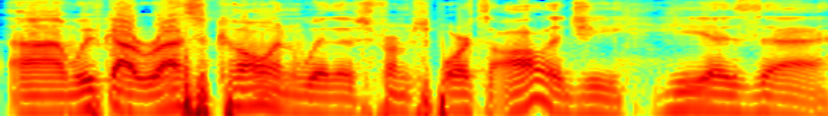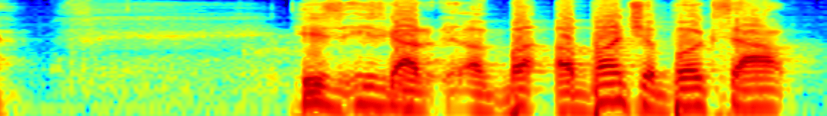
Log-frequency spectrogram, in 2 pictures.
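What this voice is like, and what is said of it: Sick-sounding voice. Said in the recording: “Excuse my voice. I've been under the weather the last couple of days”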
